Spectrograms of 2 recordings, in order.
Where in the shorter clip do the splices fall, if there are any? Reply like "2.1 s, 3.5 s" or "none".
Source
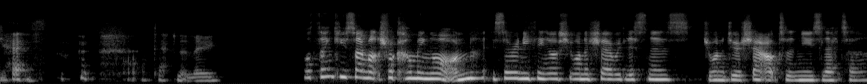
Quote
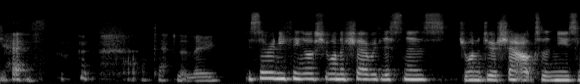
2.5 s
